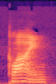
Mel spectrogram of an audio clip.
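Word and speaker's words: climb: perigosa e disse escalar o verbo escalar é klein atenção toda pronunciation atenção a pronúncia essas palavras em inglês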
